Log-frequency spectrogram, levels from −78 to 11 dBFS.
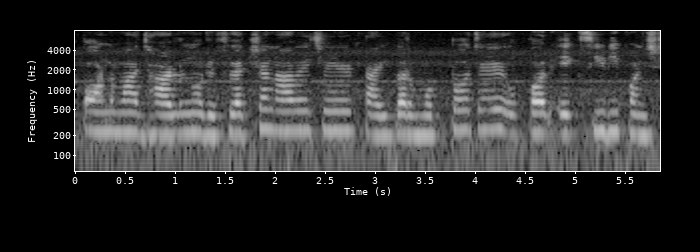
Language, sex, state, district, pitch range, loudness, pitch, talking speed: Gujarati, female, Maharashtra, Mumbai Suburban, 210-230 Hz, -18 LUFS, 220 Hz, 145 wpm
